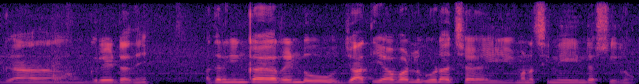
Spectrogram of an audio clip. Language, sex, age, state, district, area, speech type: Telugu, male, 30-45, Telangana, Nizamabad, urban, spontaneous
